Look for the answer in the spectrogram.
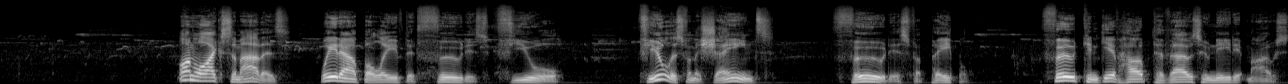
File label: Australian Accent; Omnivox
